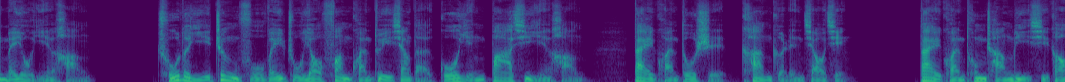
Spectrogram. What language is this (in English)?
Chinese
